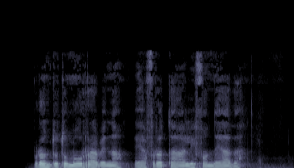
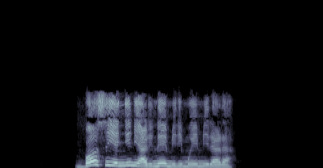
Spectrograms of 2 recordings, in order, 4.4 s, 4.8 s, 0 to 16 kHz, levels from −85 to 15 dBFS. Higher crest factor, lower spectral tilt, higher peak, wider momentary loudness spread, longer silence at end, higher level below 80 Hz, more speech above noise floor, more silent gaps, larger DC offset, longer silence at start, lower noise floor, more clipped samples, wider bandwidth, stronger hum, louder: about the same, 18 dB vs 18 dB; first, -6.5 dB/octave vs -2.5 dB/octave; second, -10 dBFS vs -2 dBFS; about the same, 9 LU vs 11 LU; second, 0.75 s vs 1.4 s; about the same, -66 dBFS vs -62 dBFS; second, 33 dB vs over 75 dB; neither; neither; second, 0.5 s vs 1.15 s; second, -59 dBFS vs under -90 dBFS; neither; first, 11.5 kHz vs 7.6 kHz; neither; second, -27 LUFS vs -15 LUFS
